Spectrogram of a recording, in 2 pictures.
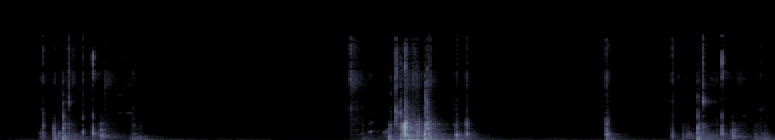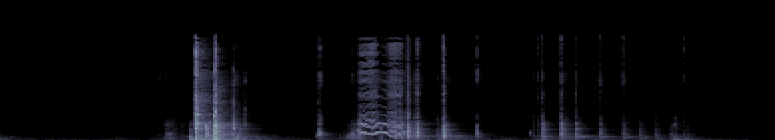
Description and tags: Doors, glass door, frame door, open, close, reverb, door creaking
creak, door, frame, glass, squeak, wood, wooden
